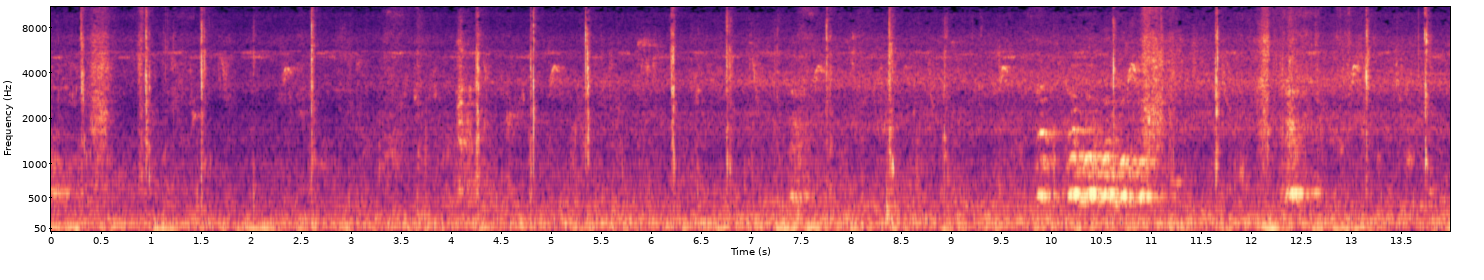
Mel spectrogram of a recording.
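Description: A person chewing and smacking while eating, making scattered wet mouth clicks. A short pitched call sounds about ten seconds in.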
